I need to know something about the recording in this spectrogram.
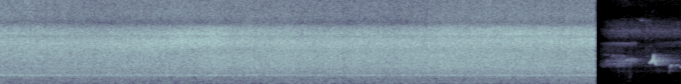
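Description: A stream rushes loudly over rocks.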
